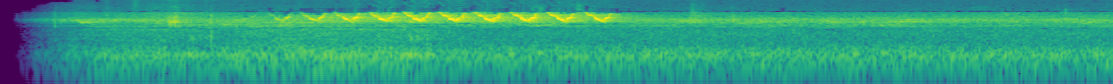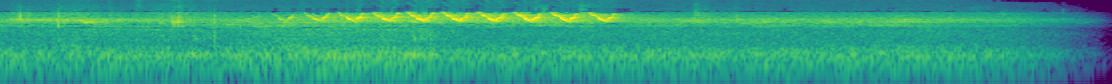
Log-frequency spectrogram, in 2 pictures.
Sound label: oahu amakihi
